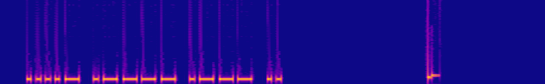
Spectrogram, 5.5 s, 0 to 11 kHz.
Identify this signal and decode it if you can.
Morse code, heard as a keyed tone, about 25 wpm, 700 Hz. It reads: 41JI
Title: Four Challenging Letter-Number Combinations 25wpm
